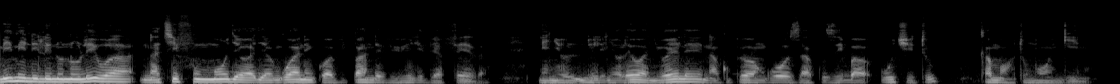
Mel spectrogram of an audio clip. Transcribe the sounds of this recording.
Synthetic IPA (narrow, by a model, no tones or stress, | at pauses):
miminilinunuliwanat͡ʃifum̩mɔʄawaʄaŋɡwanikwavipandɛviwilivjafɛða | niliɲɔlɛwaɲɛlɛnakupɛwaŋɡuɔzakuziɓaut͡ʃitu | kamawatumbawɛŋɡinɛ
